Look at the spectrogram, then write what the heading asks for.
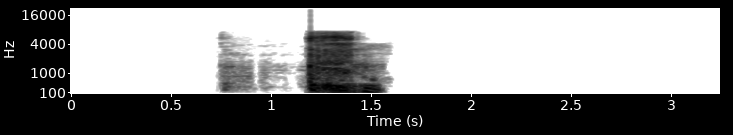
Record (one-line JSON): {"cough_length": "3.2 s", "cough_amplitude": 32768, "cough_signal_mean_std_ratio": 0.25, "survey_phase": "alpha (2021-03-01 to 2021-08-12)", "age": "18-44", "gender": "Male", "wearing_mask": "No", "symptom_fatigue": true, "symptom_change_to_sense_of_smell_or_taste": true, "symptom_loss_of_taste": true, "symptom_onset": "6 days", "smoker_status": "Ex-smoker", "respiratory_condition_asthma": false, "respiratory_condition_other": false, "recruitment_source": "Test and Trace", "submission_delay": "3 days", "covid_test_result": "Positive", "covid_test_method": "RT-qPCR", "covid_ct_value": 17.7, "covid_ct_gene": "ORF1ab gene", "covid_ct_mean": 19.0, "covid_viral_load": "600000 copies/ml", "covid_viral_load_category": "Low viral load (10K-1M copies/ml)"}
